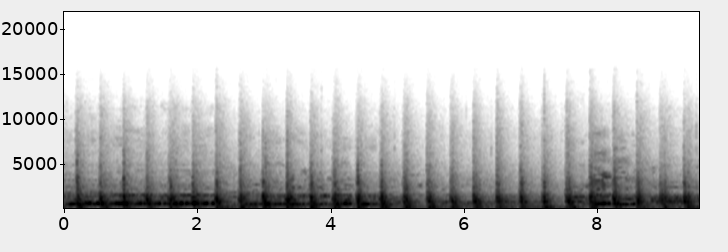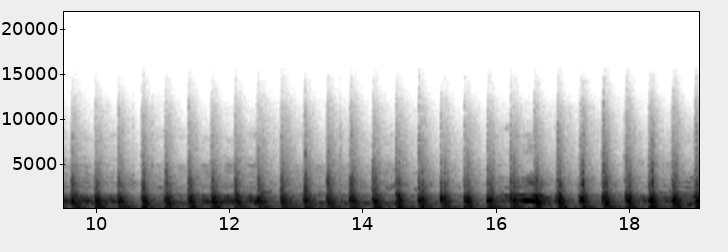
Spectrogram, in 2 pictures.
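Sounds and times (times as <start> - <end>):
group of voices singing: 0.0 - 15.0
hand drums beating: 0.0 - 19.0.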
